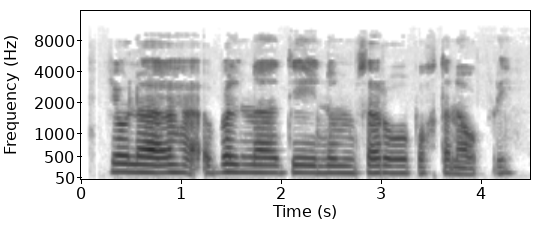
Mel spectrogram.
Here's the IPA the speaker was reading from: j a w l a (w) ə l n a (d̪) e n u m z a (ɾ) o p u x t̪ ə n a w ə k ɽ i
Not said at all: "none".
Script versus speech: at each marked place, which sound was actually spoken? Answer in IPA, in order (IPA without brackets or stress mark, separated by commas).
b, d̪, ɾ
